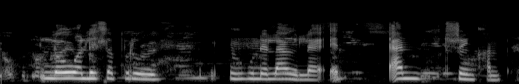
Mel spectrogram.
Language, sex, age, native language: Icelandic, female, 12, Icelandic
